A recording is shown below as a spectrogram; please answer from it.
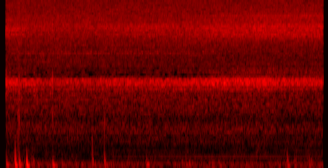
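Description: Faint VHS tape playback noise: steady hiss with a thin high whine, and a few low thumps near the start.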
